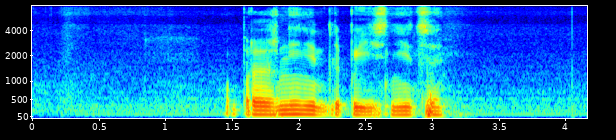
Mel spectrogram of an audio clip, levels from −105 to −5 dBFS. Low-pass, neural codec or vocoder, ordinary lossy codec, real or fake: none; none; none; real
